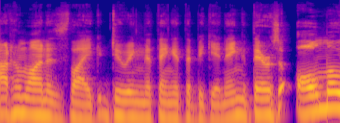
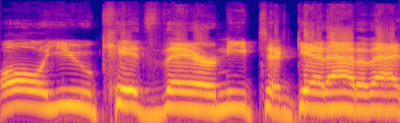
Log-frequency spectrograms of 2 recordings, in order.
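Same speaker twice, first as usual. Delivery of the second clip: loud, heavily exaggerated, thickly laid-on cowboy voice; 5 semitones higher, 7 dB louder than usual. Quoting an actor's line from a show, doing a heavy John Wayne impression. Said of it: "flanderization of a John Wayne impression".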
